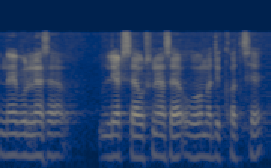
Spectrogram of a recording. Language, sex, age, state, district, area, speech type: Maithili, male, 45-60, Bihar, Madhepura, rural, spontaneous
